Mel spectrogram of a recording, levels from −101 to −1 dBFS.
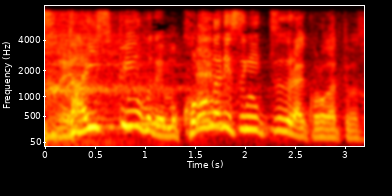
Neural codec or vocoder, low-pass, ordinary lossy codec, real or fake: none; 7.2 kHz; none; real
